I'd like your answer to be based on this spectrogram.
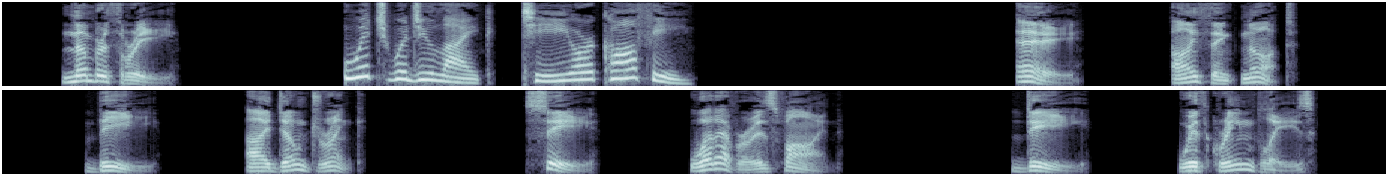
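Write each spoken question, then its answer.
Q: Which would you like, tea or coffee?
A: C: Whatever is fine.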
